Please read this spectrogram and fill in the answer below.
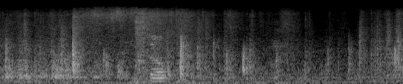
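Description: A large sheet of plastic laminating film rustling and crackling as it is rolled up by hand.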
